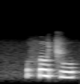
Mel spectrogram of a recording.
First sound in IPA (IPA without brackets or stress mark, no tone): θ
